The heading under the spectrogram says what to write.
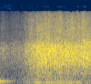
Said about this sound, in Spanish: Ah, le mando un aplauso, un abrazo.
